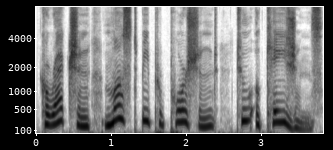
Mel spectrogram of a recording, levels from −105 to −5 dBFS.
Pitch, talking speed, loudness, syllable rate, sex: 190 Hz, 95 wpm, -16 LUFS, 4.1 syllables/s, male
